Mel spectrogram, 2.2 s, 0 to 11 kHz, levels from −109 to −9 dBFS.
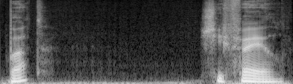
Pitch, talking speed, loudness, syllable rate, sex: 110 Hz, 80 wpm, -19 LUFS, 4.0 syllables/s, male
